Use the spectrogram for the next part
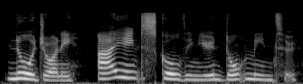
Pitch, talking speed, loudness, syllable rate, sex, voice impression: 240 Hz, 200 wpm, -18 LUFS, 4.5 syllables/s, female, feminine, slightly young, slightly clear, unique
